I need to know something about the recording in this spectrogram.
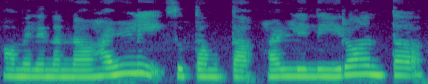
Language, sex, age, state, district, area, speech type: Kannada, female, 18-30, Karnataka, Chitradurga, rural, spontaneous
